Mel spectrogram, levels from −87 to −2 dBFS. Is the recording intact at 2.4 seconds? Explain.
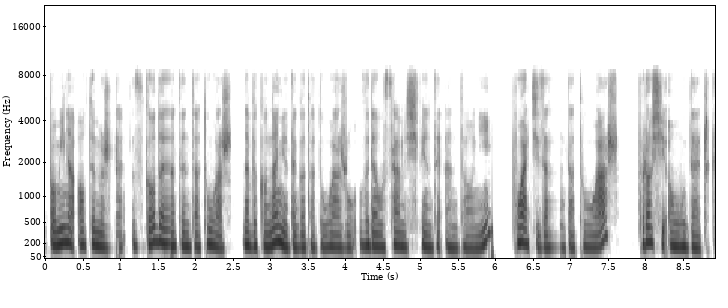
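Yes, the speech at 2.4 seconds is intact, with no dropout, glitch or other fault at that moment.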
